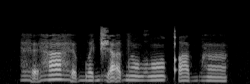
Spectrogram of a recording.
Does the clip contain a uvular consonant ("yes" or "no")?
yes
